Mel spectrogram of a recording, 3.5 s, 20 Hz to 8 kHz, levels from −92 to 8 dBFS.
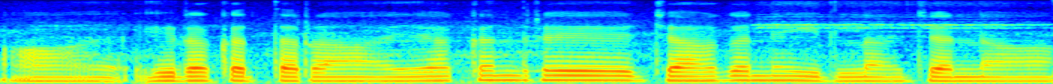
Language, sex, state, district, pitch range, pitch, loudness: Kannada, female, Karnataka, Raichur, 140-155 Hz, 145 Hz, -17 LUFS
